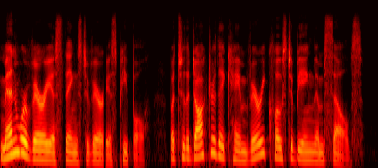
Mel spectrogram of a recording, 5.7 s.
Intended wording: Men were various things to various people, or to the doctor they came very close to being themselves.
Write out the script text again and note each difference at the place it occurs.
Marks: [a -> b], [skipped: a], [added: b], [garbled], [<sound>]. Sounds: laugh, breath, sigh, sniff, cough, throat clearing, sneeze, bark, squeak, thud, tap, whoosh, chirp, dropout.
Men were various things to various [dropout] people, [or -> but] to the doctor they came very close to being themselves.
